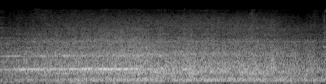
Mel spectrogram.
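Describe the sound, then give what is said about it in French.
A tram rumbles steadily along its rails on a street in Prague, with a thin, high metallic wheel squeal rising over the noise for the first second or so. It is fairly loud, and nobody speaks. “Prague, son château, ses tramways qui crissent sur la chaussée et ses casinos.”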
